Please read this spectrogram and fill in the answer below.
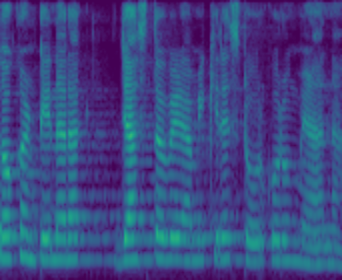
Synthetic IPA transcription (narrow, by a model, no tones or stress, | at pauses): t̪ɔkəɳʈenəɾak | d͡ʑast̪əʋeɭamikiɾɛ̃sʈoɾkəɾuːŋkmɛɭãna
